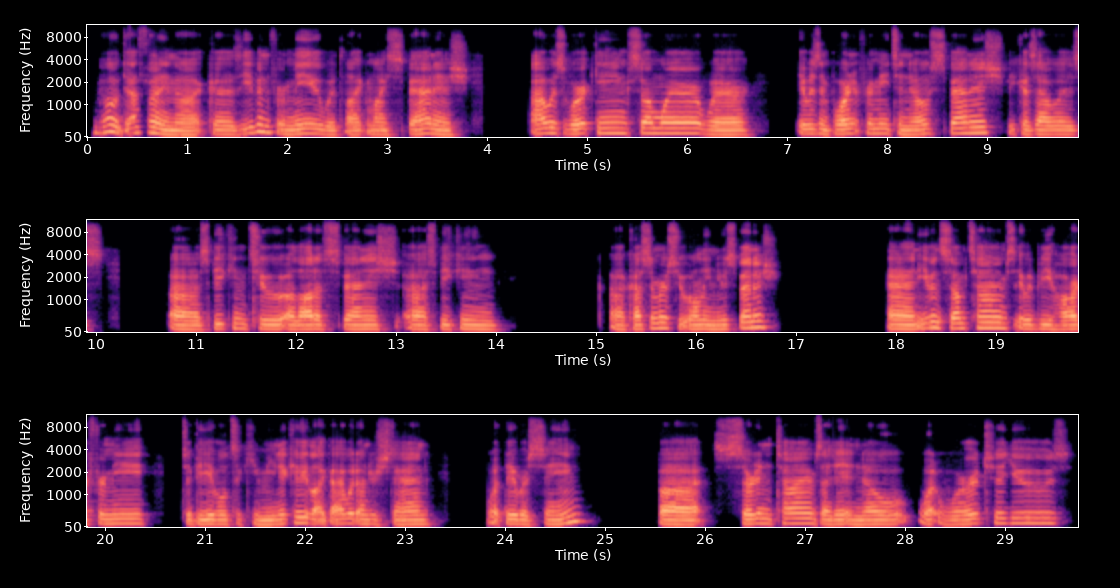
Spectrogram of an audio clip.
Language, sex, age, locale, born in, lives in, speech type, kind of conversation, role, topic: English, male, 25-29, en-US, United States, United States, conversation, unstructured, none, What is a recent small win you’re proud of, and why did it matter to you?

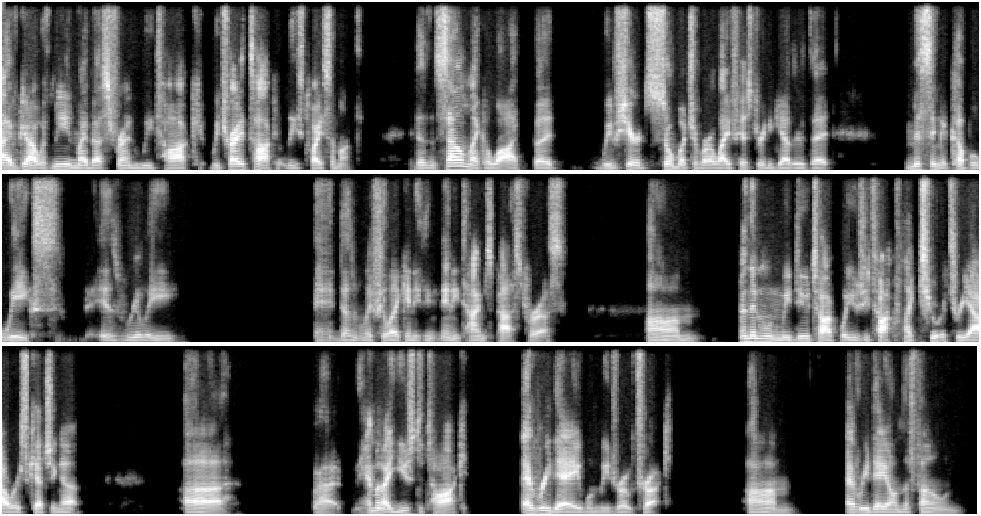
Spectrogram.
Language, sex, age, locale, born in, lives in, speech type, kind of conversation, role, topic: English, male, 40-44, en-US, United States, United States, conversation, unstructured, none, What helps you stay truly connected with friends through moves, milestones, and changing priorities?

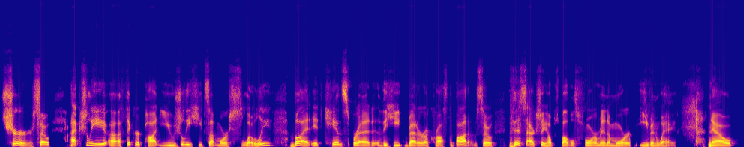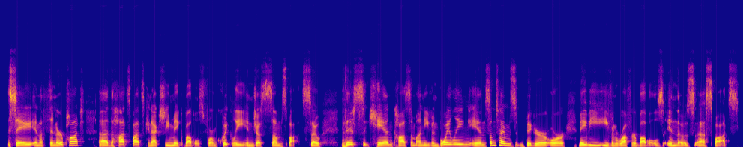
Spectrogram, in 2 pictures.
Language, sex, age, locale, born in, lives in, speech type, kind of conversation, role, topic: English, male, 20-24, en-US, United States, United States, read, expert-assistant, expert, Why do bubbles form in boiling water?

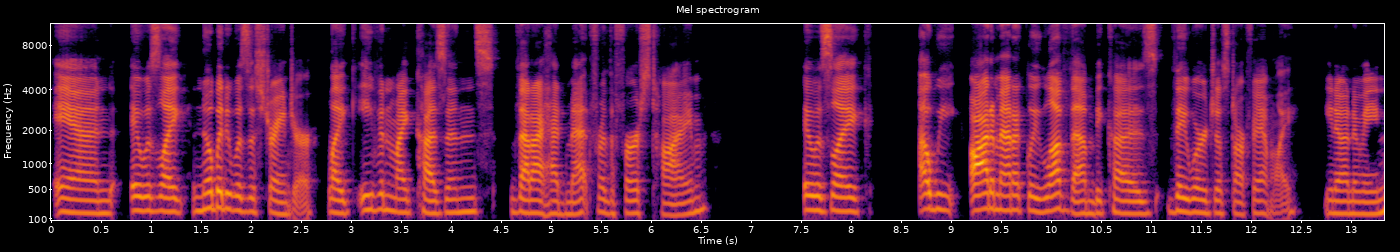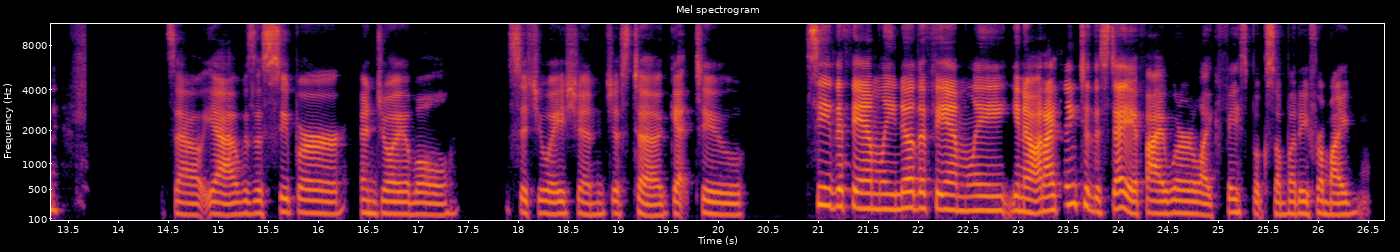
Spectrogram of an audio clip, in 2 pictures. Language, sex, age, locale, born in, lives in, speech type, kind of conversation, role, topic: English, female, 45-49, en-US, United States, United States, conversation, podcast, host, What helps families stay close and supportive through challenges?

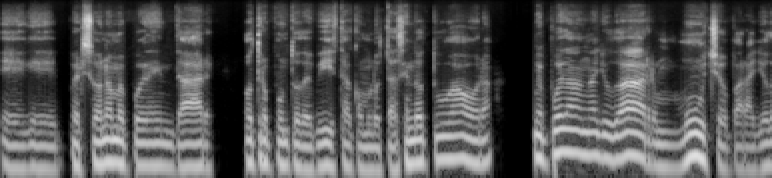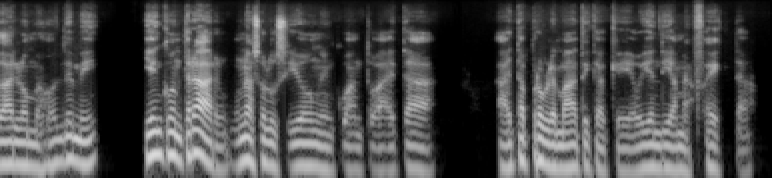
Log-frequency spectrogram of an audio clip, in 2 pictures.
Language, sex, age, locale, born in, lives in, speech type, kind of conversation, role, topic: Spanish, male, 25-29, es-DO, United States, United States, conversation, advice, user, ¿Cómo puedo proteger mi autoestima cuando recibo críticas en el trabajo?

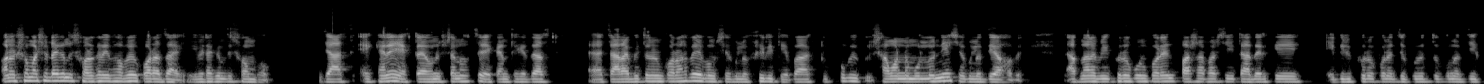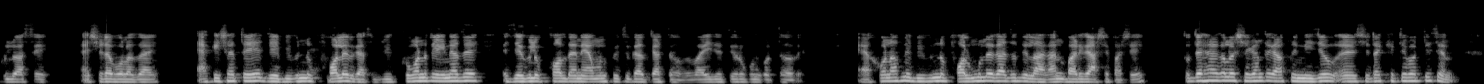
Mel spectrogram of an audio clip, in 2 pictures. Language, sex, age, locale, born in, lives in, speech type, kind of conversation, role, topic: Bengali, male, 20-24, bn-BD, Bangladesh, Bangladesh, conversation, unstructured, none, গাছ লাগানো আপনার জীবনে কী পরিবর্তন এনেছে?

